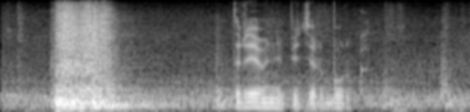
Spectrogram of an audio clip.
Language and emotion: Russian, neutral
